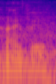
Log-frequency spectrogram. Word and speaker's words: Renfield: Reinfield, is that how you pronounce it? Yeah, Reinfield.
